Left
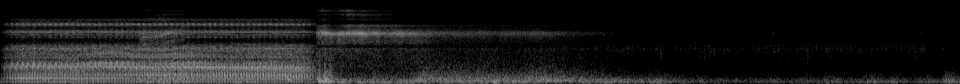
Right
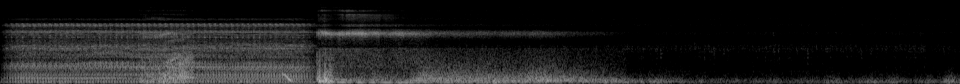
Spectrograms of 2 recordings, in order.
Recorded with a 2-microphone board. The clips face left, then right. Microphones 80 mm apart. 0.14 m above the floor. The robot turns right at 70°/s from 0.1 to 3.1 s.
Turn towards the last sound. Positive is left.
turn(degrees=-30)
